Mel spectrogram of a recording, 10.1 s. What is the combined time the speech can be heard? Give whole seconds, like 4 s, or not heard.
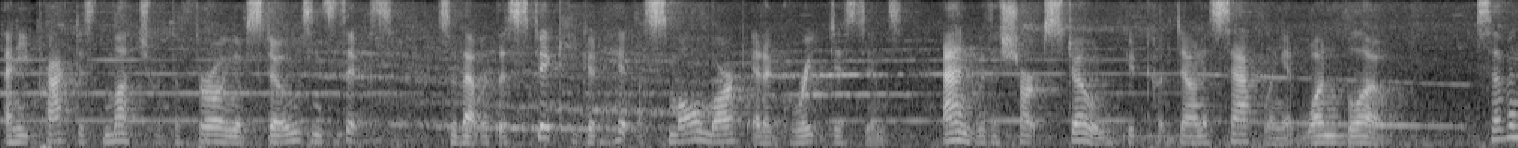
10 s.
